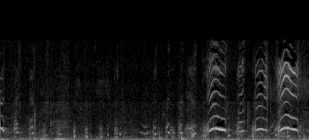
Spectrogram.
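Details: Schapendoes puppies on a Baltic Sea beach. Soft low whines come first, then two high, arched, rising-and-falling whimpers near the end, with faint murmuring in the background.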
